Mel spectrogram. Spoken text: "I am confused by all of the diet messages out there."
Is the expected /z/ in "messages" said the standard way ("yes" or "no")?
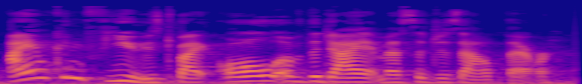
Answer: yes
